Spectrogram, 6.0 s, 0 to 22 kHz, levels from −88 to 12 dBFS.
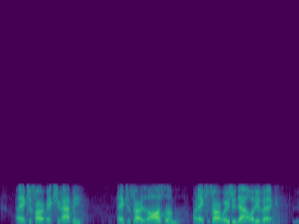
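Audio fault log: throughout: LPC-10 vocoder. The speech has a heavy buzzing, mechanical robot quality with nothing above about 3.8 kHz, and it flips between harsh buzz and hiss wherever the voicing choice goes wrong. Each short stretch is rebuilt by driving a simple vocal tract filter with either a pulse train or noise, never a mix of the two, so natural breathiness and detail are lost. The heavy damage fits a 2.4 kbit/s LPC-10 coder.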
